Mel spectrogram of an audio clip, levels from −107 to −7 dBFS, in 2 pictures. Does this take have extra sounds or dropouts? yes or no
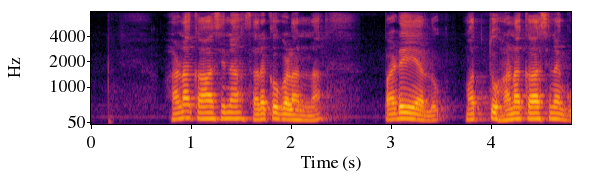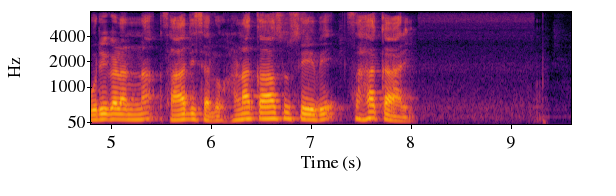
no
